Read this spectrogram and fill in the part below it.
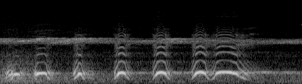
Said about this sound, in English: I'd paint in the lift for hours and hours, oblivious to the passing time, until the caterwauling calls of a barred owl, like a giant squeegee being dragged across a window, echoed through the lobby and interrupted my reverie.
